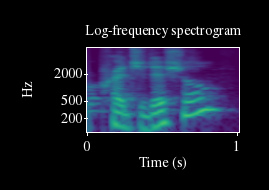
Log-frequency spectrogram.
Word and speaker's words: prejudicial: So it's similar to judicial in rhythm because we stress on the dish in prejudicial. So that part is similar. It is later in the word. And then we do also keep the pre of prejudice.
